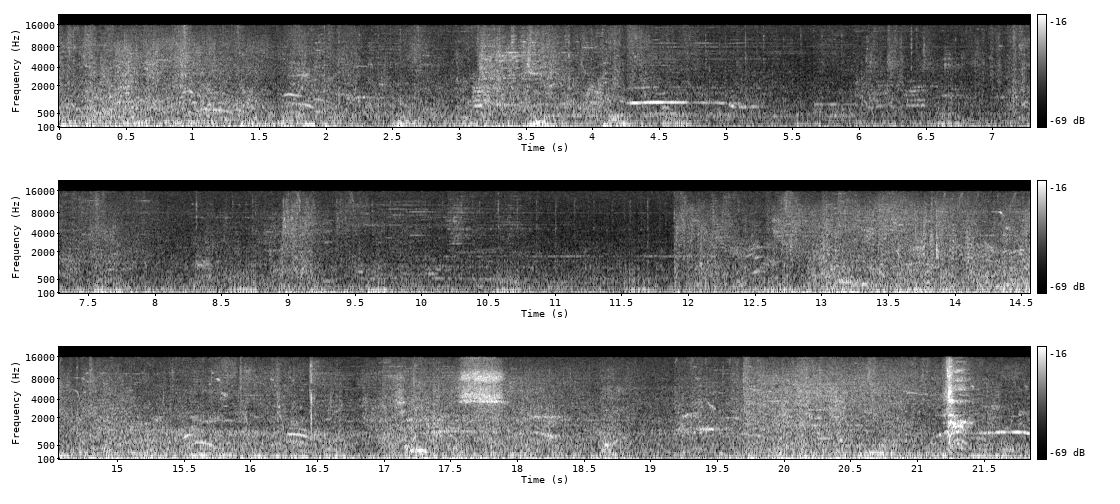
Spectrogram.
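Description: Game sound effects of spells and hits burst and clash.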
